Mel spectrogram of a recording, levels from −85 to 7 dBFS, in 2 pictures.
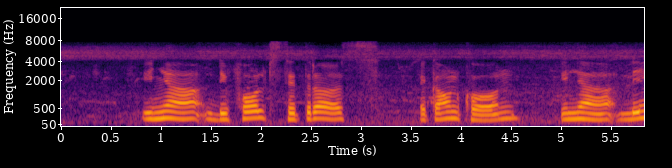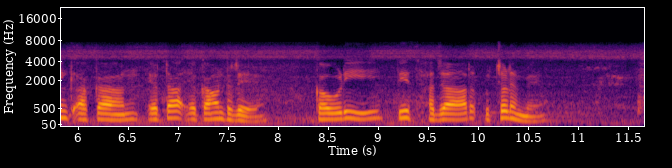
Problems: constant background noise, background conversations at intervals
